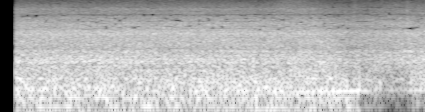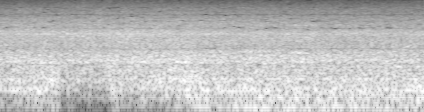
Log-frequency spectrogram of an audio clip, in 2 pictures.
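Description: Steady vehicle noise heard from inside a slowly moving car, a dense rumble with its deepest part dropping away for about two seconds in the middle.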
